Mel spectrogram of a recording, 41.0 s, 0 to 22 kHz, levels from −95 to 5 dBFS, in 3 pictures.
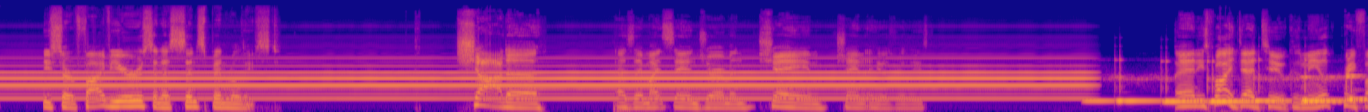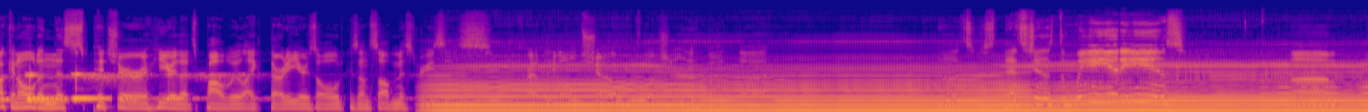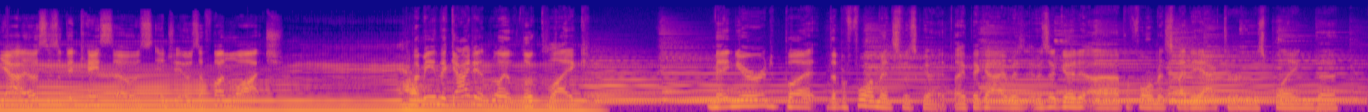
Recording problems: background music; very loud; throughout; 3 dB above the speech

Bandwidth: 17.5 kHz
